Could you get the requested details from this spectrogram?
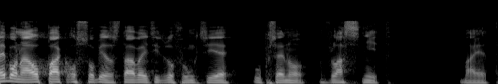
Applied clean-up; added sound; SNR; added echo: neural mask model DeepFilterNet 3.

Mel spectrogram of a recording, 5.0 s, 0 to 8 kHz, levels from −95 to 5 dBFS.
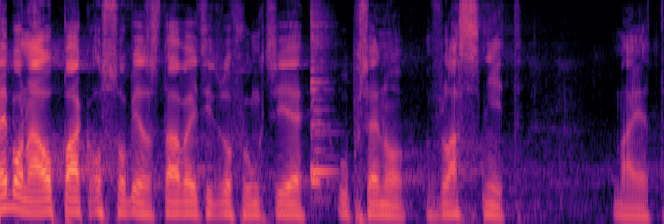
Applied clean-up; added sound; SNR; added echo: none; Cowbell; 13 dB; none.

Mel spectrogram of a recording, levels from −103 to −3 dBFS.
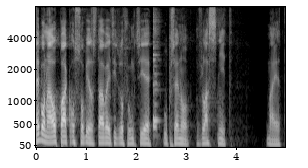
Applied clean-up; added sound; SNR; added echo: neural mask model RNNoise.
